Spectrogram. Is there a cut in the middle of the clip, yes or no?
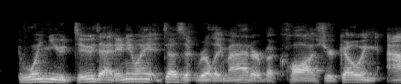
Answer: no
